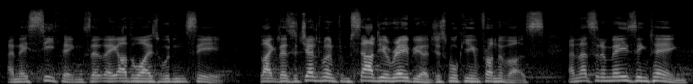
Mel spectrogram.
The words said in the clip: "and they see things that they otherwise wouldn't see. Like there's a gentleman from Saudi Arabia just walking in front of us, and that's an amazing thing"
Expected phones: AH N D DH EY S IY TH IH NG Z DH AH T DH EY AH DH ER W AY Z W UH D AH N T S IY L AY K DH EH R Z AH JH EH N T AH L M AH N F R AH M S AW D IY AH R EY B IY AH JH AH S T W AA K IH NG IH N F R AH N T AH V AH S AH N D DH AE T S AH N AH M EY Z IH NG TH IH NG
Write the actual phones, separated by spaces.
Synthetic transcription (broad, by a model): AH N DH EY S IY TH IH NG Z DH AH T DH EY AH DH ER W AY Z W UH D N T S IY L AY K DH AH R Z AH JH EH N T L M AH N F R AH M S AW D IY AH R EY B IY AH JH AH S T W AA K IH NG IH N F R AH N T AH V AH S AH N DH AE T S AH N AH M EY Z IH NG TH IH NG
